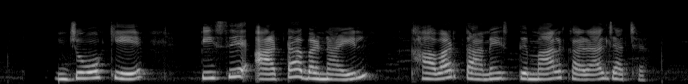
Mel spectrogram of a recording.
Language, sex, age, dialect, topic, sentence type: Magahi, female, 18-24, Northeastern/Surjapuri, agriculture, statement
